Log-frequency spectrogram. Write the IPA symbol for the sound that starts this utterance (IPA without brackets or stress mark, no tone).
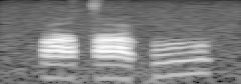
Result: ɔ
